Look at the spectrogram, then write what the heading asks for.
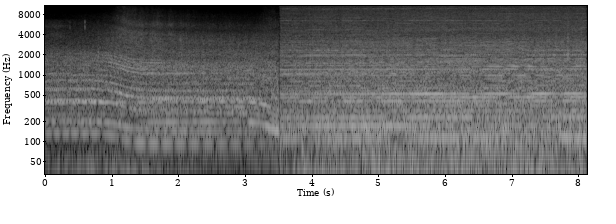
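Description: Porsche race cars on the Nordschleife's long straight in a racing video game, a loud sustained engine drone whose pitch climbs steadily and then shifts abruptly partway through as another engine note joins, with no talk.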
